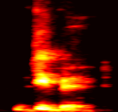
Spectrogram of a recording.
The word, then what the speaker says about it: debate: debate on this issue there is a verb and therefore the accent is on the second syllable date so debate don't debate on this issue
